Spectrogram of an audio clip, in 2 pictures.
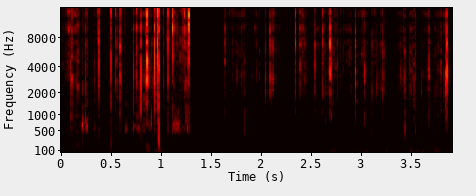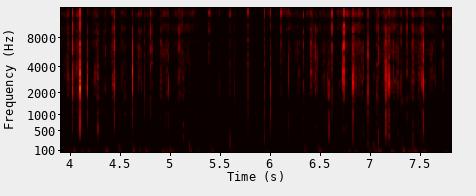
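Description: A flat grey bottle-shaped foil sheet-mask sachet lying on a blanket is tapped and scratched with long nails, producing bright, crisp crinkling and rapid clicks. A louder burst of crinkling lasts just over a second, then after a brief silence the quieter, steady tapping and scratching continues to the end.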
